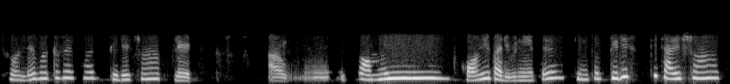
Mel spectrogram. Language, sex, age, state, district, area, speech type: Odia, female, 45-60, Odisha, Sundergarh, rural, conversation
